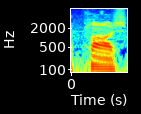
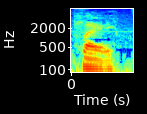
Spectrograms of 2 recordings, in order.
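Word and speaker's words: Plaj: Well, everybody's calling it a plage, but it's pronounced play.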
